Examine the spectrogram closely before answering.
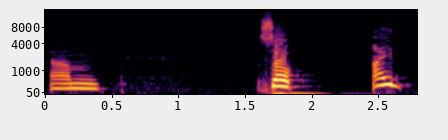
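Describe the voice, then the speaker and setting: A young woman from Mexico talks to a live audience in accented English, Spanish being her first tongue. Her voice is mellow and warm, and she sounds tired. She rambles, apologizes often and fills gaps with ums. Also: on the low side, expressive, drawn-out words, smooth. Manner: chatty and apologetic, with many fillers and restarts. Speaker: guest speaker at a science talk night. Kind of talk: casual, self-deprecating live talk. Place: bar or event room with a live audience.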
